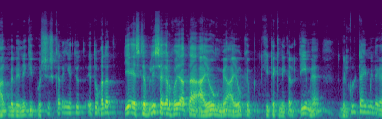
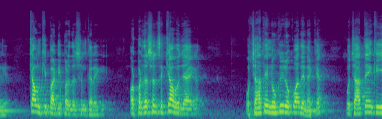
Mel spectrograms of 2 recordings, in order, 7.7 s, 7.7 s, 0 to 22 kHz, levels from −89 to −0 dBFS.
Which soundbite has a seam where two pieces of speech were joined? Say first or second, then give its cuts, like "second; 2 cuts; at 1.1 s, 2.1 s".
first; 1 cut; at 2.3 s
